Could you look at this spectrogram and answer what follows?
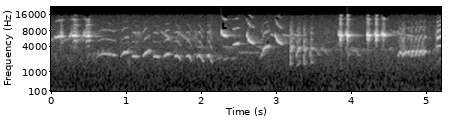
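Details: High, lively snowy-browed flycatcher song meant as therapy to make birds sing: repeated short whistled notes, a descending series of slurred whistles, then buzzy rattles, crisp high chips and a closing twitter.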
